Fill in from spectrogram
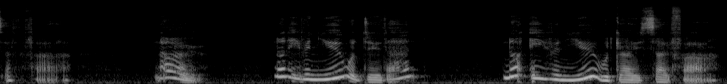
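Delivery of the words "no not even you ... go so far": higher, incredulous fallen angel; shocked Satan. Acted. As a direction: protest in disbelief, rising up.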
